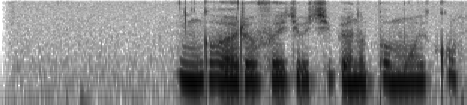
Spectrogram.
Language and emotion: Russian, sad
